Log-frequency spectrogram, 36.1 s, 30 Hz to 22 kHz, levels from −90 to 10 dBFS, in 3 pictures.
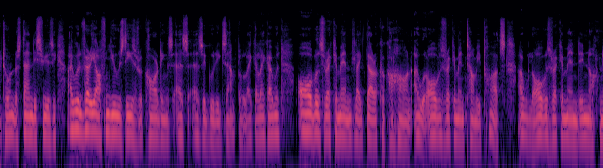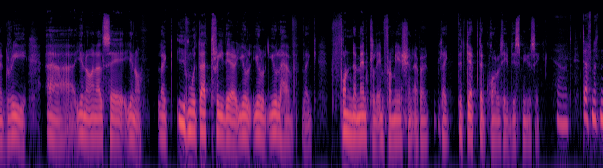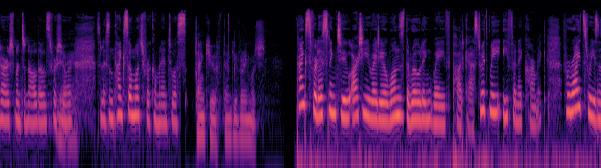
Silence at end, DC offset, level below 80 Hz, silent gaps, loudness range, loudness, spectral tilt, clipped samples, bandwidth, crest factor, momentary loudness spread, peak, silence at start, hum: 0 s; under 0.1%; -64 dBFS; 29.78-30.00 s; 10 LU; -33 LUFS; -4.5 dB/octave; under 0.1%; 14.5 kHz; 22 dB; 17 LU; -12 dBFS; 0.05 s; none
